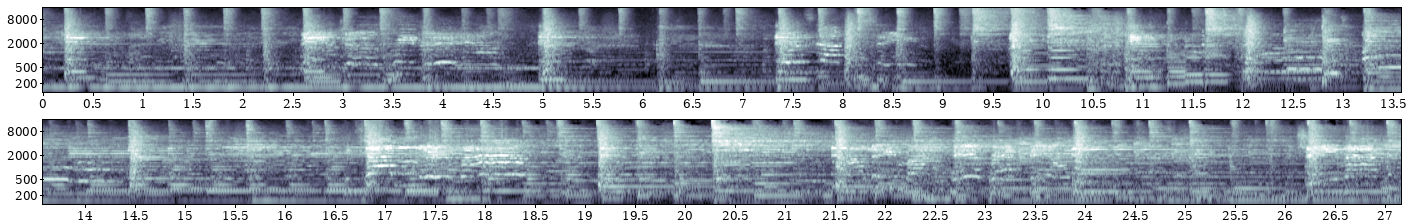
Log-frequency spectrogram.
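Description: A live band playing a blues-rock number: electric bass and electric guitar over a drum kit, with singing. The band drops quieter for a few seconds about six seconds in, then comes back up.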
